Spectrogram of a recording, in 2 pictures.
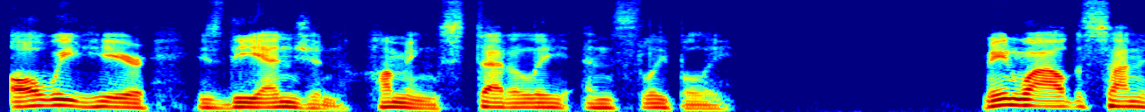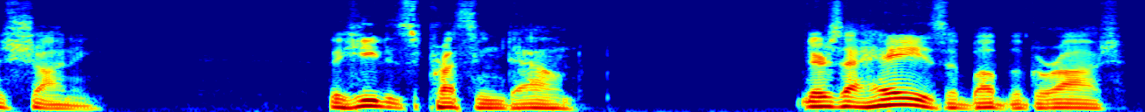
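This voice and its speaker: A man's voice: deep voice, lively intonation, unhurried, pauses often, no echo, studio quality. A man reading first-person fiction as an audiobook narrator, in a gritty, colloquial and dramatic storytelling manner.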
